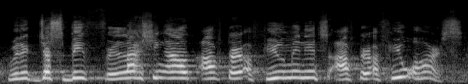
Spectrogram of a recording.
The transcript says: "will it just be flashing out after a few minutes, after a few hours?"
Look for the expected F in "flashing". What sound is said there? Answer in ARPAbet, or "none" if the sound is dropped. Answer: F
